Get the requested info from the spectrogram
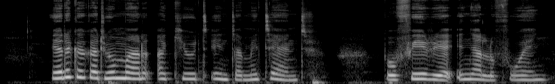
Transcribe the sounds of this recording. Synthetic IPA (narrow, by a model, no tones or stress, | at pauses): ɛɾɛkakatiomarakʰjutintɛmitɛnt | pofiɾiaʔɪɲalɔfweɲ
